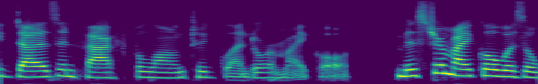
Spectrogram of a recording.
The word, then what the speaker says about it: Glyndwr: Glendore, I listened to the pronunciation of this, guess how this is spelled? G-L-Y-N-D-W-R. Now we have no vowels.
